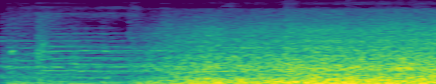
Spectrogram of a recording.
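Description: Background music trails off, then about two-thirds of a second in a loud, low, steady rush of wind on the microphone and breaking surf sets in.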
